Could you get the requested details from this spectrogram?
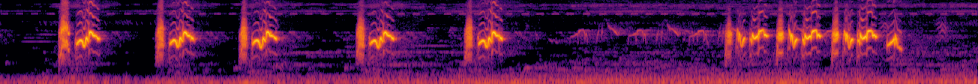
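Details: Sooty-headed bulbul lure call used to provoke wild birds, giving five bright, bubbly chirps about two-thirds of a second apart, then a quicker run of six notes. Faint low rumble underneath.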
